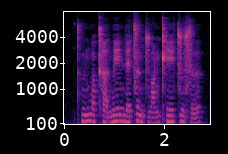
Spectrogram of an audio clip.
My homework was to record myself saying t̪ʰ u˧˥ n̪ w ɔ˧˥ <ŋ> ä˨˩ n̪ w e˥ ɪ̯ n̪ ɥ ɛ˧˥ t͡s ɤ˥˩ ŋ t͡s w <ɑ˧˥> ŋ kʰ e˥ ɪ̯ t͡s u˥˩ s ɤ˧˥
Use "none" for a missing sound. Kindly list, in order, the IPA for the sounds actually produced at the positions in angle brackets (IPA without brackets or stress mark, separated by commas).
kʰ, ɑ˧˥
